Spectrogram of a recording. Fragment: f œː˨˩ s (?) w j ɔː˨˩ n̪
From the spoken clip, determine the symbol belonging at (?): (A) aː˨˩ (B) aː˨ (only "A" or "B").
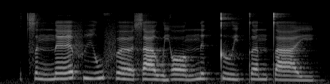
A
